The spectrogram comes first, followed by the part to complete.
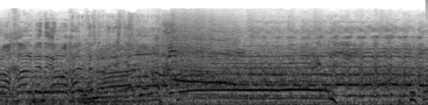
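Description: A football commentator's excited voice over steady stadium crowd noise after a goal, with one drawn-out call held for about two seconds near the middle.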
